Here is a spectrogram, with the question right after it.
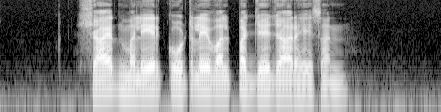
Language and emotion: Punjabi, neutral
